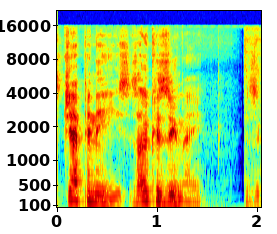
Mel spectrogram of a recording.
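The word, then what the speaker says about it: okizeme: to adapt and do a lot of like okazi strats okazi strats are when um okazi is based off of um it's Japanese okume is a correct pron pronunciation um I think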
